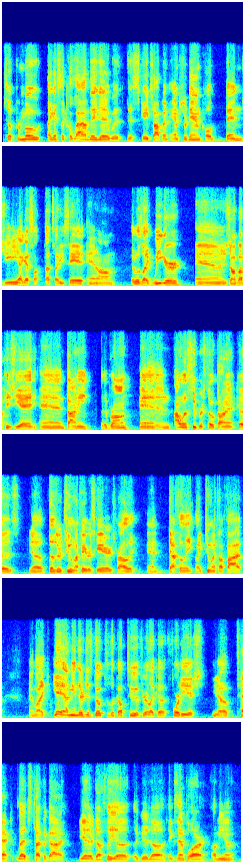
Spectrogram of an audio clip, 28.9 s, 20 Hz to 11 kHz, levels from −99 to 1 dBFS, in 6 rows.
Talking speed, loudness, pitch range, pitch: 200 wpm, -19 LUFS, 100-125 Hz, 105 Hz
